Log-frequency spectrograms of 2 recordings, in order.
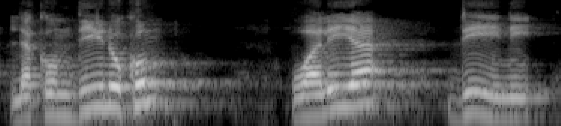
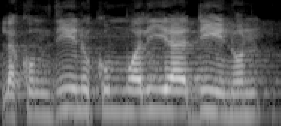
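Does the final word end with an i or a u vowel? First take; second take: i; u. First: The final word ends with an i vowel. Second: The final word ends with a u vowel. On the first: The speaker calls it right. "فالنون هنا مكسورة وليست مضمومة" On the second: The speaker calls it wrong. "ربما تكون مرفوعة ... وهذا خطأ"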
